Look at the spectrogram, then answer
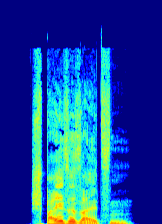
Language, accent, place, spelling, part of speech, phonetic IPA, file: German, Germany, Berlin, Speisesalzen, noun, [ˈʃpaɪ̯zəˌzalt͡sn̩], De-Speisesalzen.ogg
- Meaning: dative plural of Speisesalz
